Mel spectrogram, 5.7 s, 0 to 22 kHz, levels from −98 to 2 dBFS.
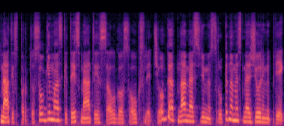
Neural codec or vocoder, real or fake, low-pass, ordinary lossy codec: vocoder, 44.1 kHz, 128 mel bands every 512 samples, BigVGAN v2; fake; 14.4 kHz; AAC, 64 kbps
